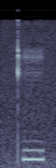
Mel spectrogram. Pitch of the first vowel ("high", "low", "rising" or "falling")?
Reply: high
